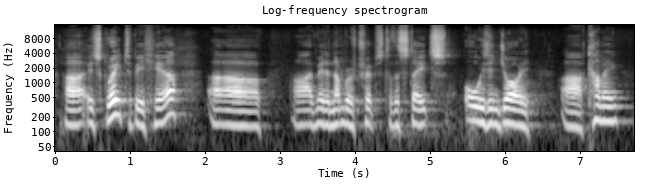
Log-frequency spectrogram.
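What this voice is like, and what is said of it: British accent. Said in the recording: “I'm from the UK, as you can tell by my accent straight away.”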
